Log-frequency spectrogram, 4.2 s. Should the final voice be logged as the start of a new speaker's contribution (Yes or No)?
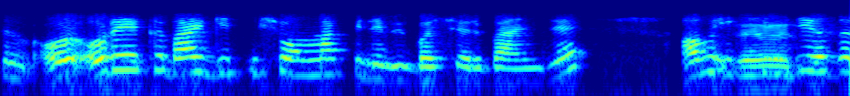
No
